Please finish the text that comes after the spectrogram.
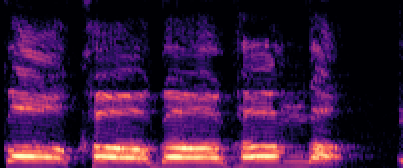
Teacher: इन सब का उच्चारण कंठ से, ये कंठ से वायु बाहर निकल रही है, अर्थात इनका उच्चारण क वर्ण वर्ग का उच्चारण स्थान क्या है, कंठ है।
